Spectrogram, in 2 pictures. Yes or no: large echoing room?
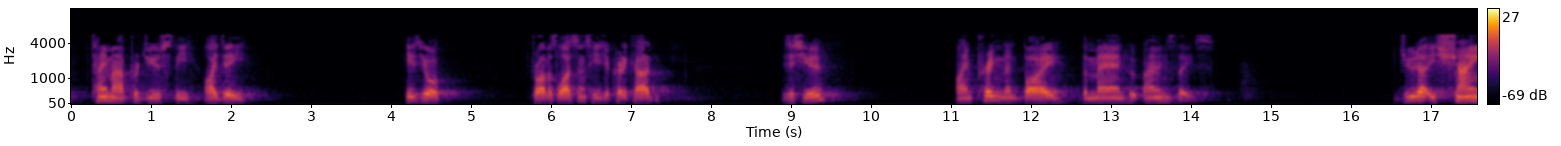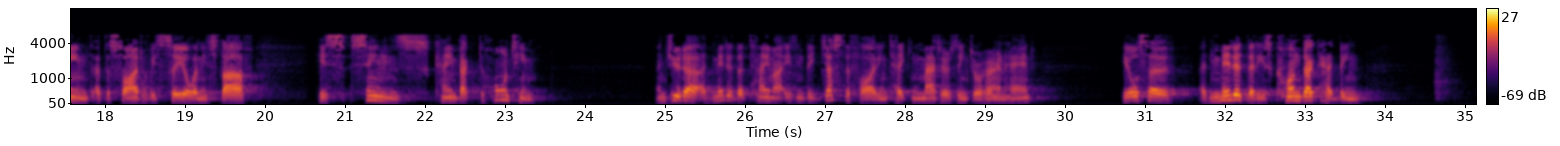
yes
